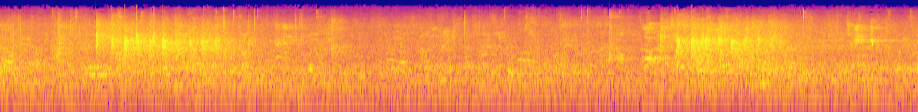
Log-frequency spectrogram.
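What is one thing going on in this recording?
Ping-pong balls click against paddles and tables in a large echoing hall.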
